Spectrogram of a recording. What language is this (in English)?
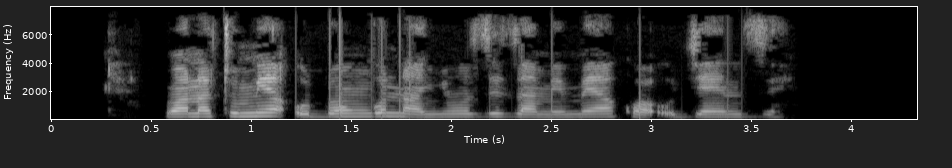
Swahili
